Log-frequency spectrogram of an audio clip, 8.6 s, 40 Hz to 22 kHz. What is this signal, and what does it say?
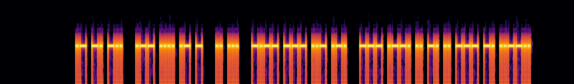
Morse code, heard as a keyed tone, about 40 wpm, 700 Hz. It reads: AND WHAT IS YOUR OPINION?
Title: Sentences from Top 1200 Words 40wpm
